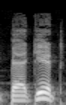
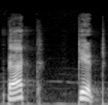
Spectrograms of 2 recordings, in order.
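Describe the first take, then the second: First: প্যাকেট blended as one word with a single k; the right way: প্যাকেট, no doubled k; correct pronunciation. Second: প্যাক and কেট said as two separate chunks, each with its own k sound; the wrong way: প্যাক plus কেট, doubling the k; wrong split pronunciation. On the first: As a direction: say প্যাকেট smoothly, one k only. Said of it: "কেন এখানে দুটো কো হয়নি". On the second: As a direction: say প্যাক then কেট with a break between them. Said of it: "কিন্তু আমরা এরকম উচ্চারণ করি না". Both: Shown as a demonstration.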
